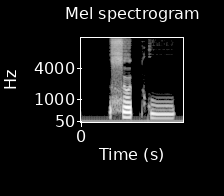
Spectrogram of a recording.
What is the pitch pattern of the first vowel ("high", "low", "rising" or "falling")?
high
